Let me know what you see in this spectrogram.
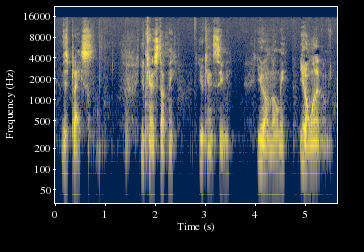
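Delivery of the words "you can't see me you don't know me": usual speaking voice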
